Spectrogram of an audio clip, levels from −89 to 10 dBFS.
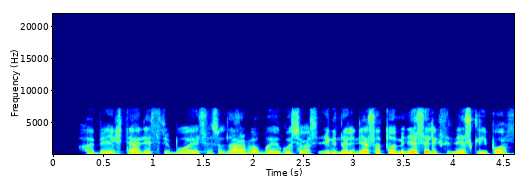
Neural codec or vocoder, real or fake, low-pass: none; real; 7.2 kHz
